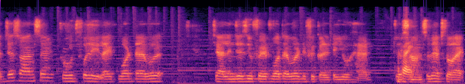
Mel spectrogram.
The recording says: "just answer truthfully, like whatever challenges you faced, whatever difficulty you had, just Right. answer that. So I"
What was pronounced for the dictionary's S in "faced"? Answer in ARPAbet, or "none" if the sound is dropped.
none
